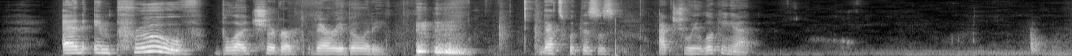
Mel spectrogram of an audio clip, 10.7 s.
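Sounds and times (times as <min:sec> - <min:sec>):
speech: 0:00.6 - 0:04.0, 0:05.4 - 0:07.6
sip of water: 0:07.8 - 0:08.8.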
